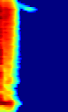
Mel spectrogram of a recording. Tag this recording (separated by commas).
Music, Percussion, Drum, Snare drum, Musical instrument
